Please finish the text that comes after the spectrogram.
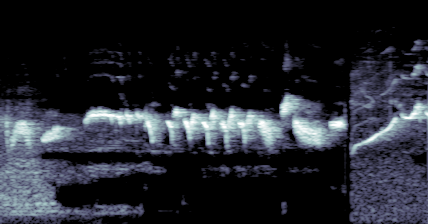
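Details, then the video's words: A Chinese hwamei singing outdoors in nature: a loud, rich run of clear whistles and quick slurred notes rolling up and down, then a brief pause and a rising whistled phrase. "Tiếng Hót Chim Họa Mi"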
